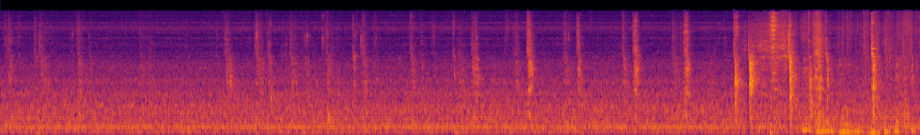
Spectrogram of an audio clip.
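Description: Light clinks of kitchenware, a few scattered ones and then a quick run of clattering near the end, over a steady low hum.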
